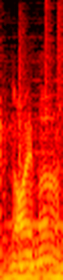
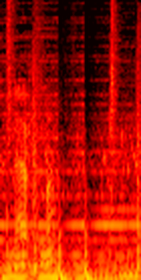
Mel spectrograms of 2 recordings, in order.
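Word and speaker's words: pneuma: the Greek word uh you may pronounce it Pima or PMA uh is the same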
